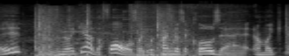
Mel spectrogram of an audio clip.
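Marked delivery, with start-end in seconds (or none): 0.8-2.5 higher, louder imitation of a clueless tourist; mock customer, pitched up and insistent. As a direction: push the question as if it's obvious. Acted customer insisting on silly question.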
